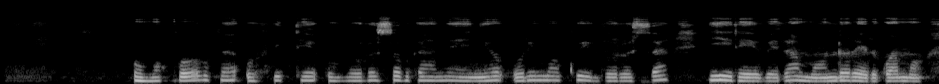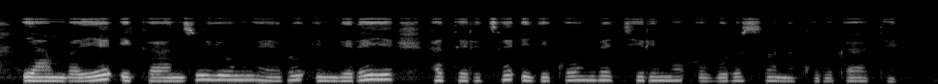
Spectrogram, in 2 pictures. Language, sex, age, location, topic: Kinyarwanda, female, 18-24, Kigali, health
